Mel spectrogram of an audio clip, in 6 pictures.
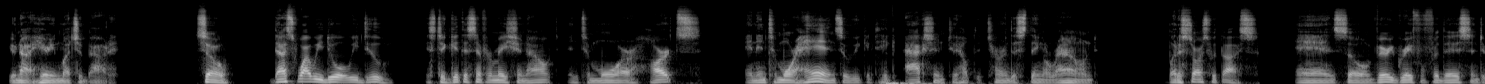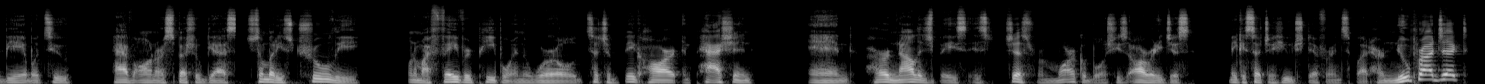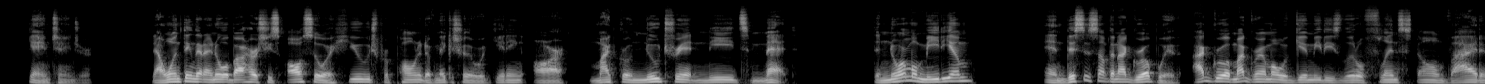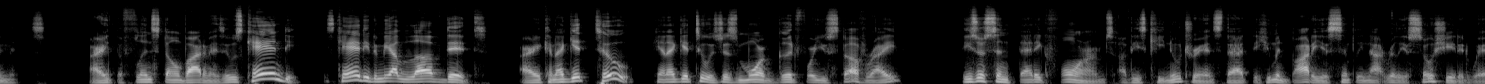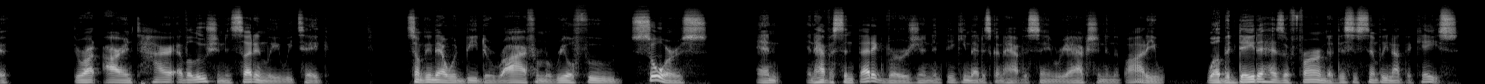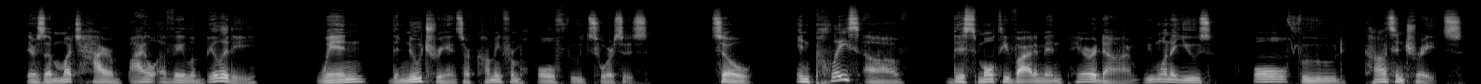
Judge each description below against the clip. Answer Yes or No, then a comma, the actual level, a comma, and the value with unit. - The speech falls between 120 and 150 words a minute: No, average, 185 wpm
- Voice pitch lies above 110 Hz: No, very low, 95 Hz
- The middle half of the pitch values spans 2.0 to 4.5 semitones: No, average, 4.9 semitones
